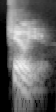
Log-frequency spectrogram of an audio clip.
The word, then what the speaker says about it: Kilju: It is, however, pronounced Kilju. And that is not, I'm not speaking English when I say that.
